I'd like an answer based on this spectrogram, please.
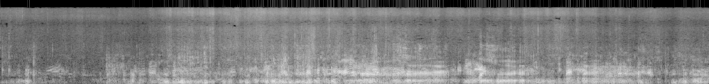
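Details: Lions on a kill at Sabi Sabi Private Game Reserve during a safari game drive, giving deep rumbling growls and snarls that swell and fade over several seconds, with low vehicle-like hum and faint voices underneath.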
